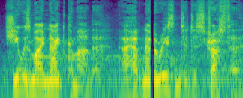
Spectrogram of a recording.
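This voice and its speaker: A man's voice: mid-range voice, very animated, fairly quick, sharp tone. An actor playing a guilt-ridden male templar commander in a video game, speaking solemnly and earnestly. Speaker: game character.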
